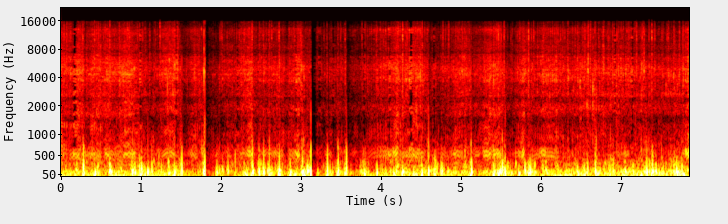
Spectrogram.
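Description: Enduro dirt bike's engine revving hard and unevenly over rough trail, with quick throttle changes and a few sudden drops off the throttle, mixed with the rumble and knocks of the bike bouncing over rocks.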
